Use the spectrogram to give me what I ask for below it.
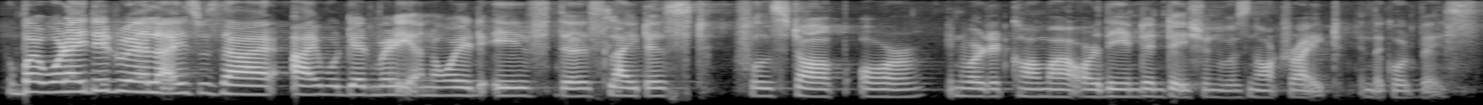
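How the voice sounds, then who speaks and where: A woman's voice: on the low side, flat delivery, unhurried, hardly any pauses, a bit bright, clean tone. A woman in her forties, originally from Pakistan, giving a conference talk on stage in a chatty, lightly self-mocking way. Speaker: conference speaker. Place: on stage before an audience.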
